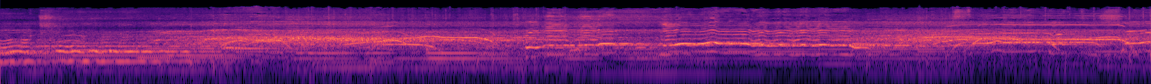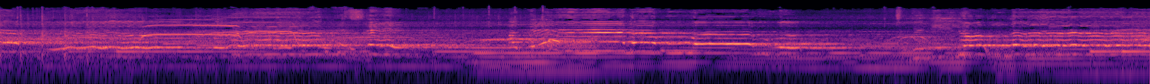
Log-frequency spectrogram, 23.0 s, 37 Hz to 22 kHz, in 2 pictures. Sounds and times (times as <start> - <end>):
Music: 0.0 - 23.0.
